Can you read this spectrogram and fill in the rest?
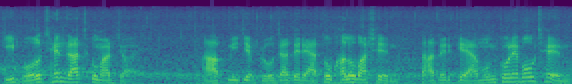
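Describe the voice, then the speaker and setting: A man's voice: medium pitch, expressive, moderate pace, background noise, close to an everyday voice. A man voicing a kindly cartoon royal minister, speaking with earnest concern. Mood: worried, earnest. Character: kindly, caring royal minister of fairy-tale kingdom.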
